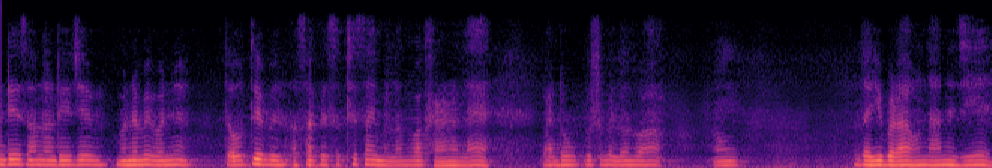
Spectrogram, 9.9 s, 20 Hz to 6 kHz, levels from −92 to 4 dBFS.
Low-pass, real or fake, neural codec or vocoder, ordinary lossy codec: 5.4 kHz; fake; codec, 24 kHz, 0.5 kbps, DualCodec; none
